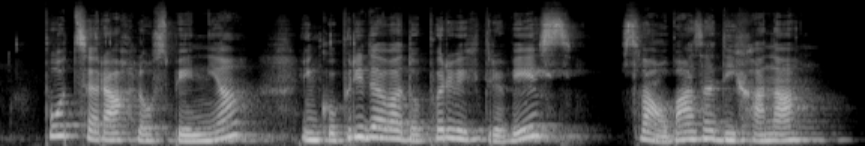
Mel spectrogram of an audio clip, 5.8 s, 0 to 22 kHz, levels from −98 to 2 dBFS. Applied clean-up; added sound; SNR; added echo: neural mask model Resemble Enhance denoiser.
